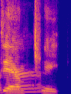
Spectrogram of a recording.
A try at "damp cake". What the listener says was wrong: it sounds like you're saying that damn cake too.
